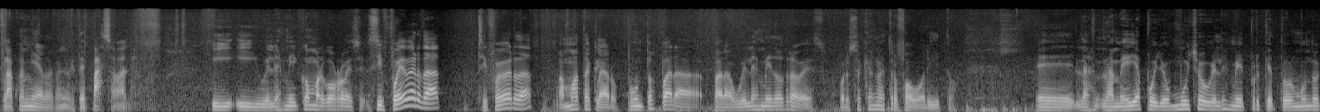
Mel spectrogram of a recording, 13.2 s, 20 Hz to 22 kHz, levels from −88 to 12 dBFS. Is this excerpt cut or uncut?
uncut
